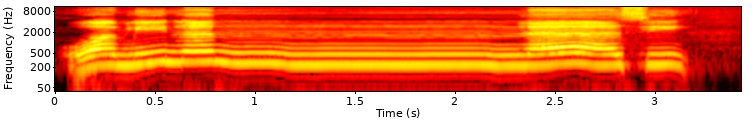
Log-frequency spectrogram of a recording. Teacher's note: کیونکہ نون مشدد ہے. جی نون کے اوپر شد ہے، اس وجہ سے اس میں غنہ کرنا ہے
